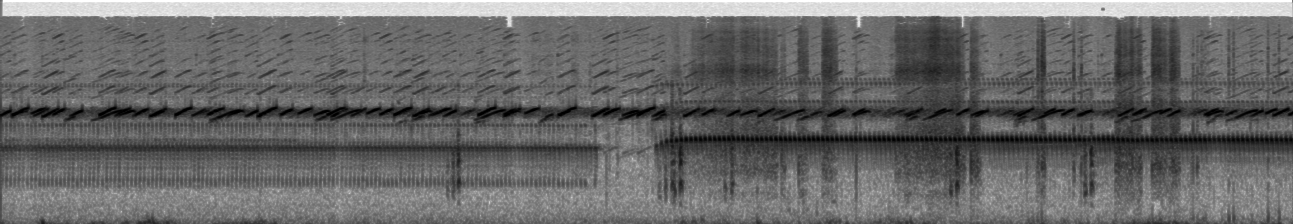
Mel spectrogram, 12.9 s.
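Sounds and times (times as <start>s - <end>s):
peepers calling: 0.0s - 12.9s.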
